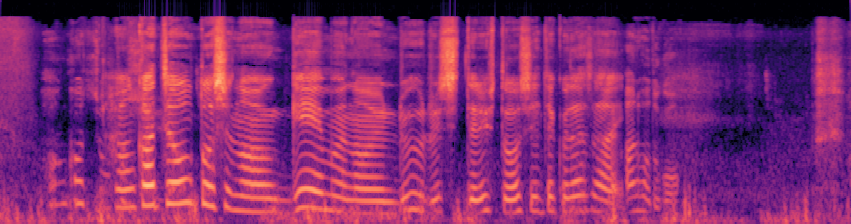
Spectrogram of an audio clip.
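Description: A young woman talks close to the microphone with animation.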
